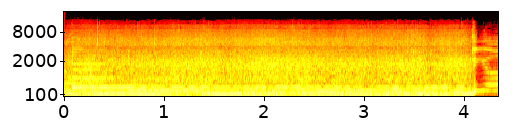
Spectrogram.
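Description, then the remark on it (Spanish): A church audience claps loudly and steadily in applause to the Lord during a morning service, with shouts of victory mixed into the dense crowd noise over sustained musical tones, until the sound cuts off abruptly near the end. “Deme un fuerte grito de victoria en esta mañana, iglesia. Vamos. Fuerte ese aplauso al Señor”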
